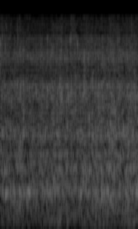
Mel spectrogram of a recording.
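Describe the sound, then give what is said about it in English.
A toilet flush played back by a Japanese restroom sound device: a steady, even rush of water that holds without a break and has no voices over it. “The solution? A device that mimics the sound of an ever-flushing toilet.”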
